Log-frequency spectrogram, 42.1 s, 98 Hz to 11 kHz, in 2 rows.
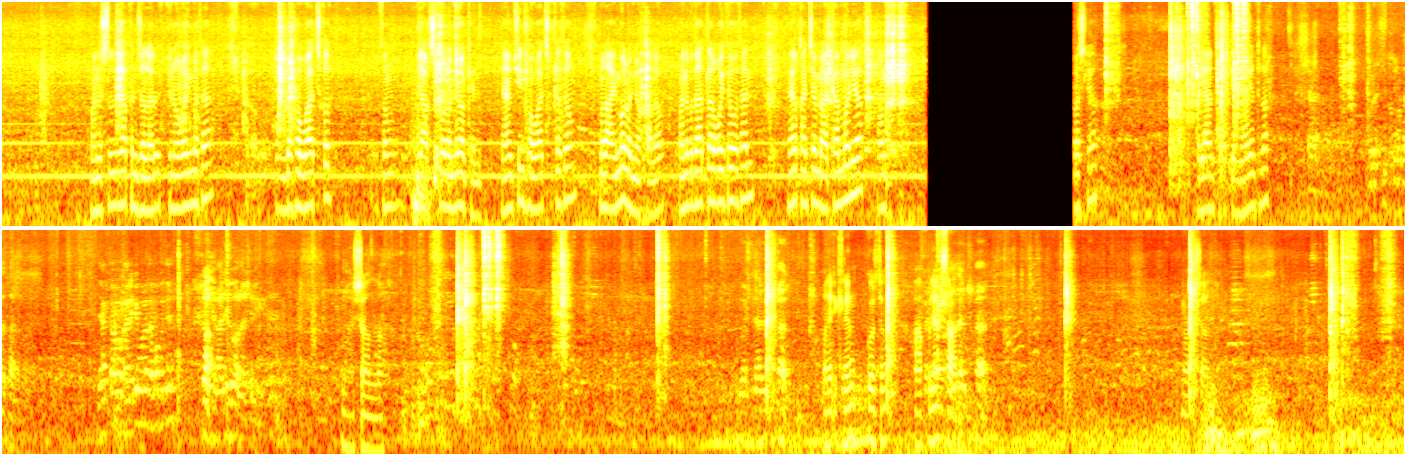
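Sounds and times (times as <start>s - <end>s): metal skimmer scraping cooking pot: 1.6s - 9.9s, 11.3s - 13.8s, 40.7s - 42.0s.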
